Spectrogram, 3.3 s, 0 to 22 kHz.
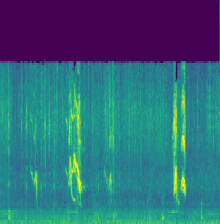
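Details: Sparrows coming to a Tenmangu shrine for food on 24 February 2021 give two short, high chirps about a second and a half apart over steady low background rumble.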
